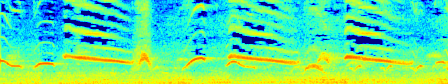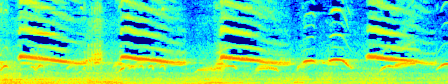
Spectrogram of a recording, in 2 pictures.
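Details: Tame Chinese hwamei in strong song, repeating a loud, clear, slightly falling whistled phrase about every second, each ending in a short upward flick, over background hum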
